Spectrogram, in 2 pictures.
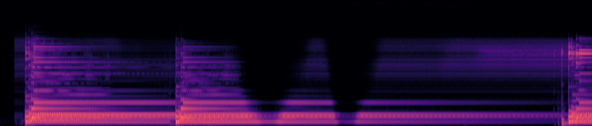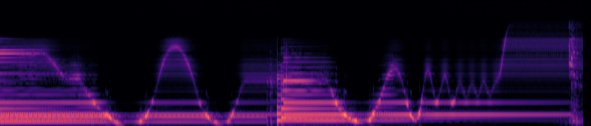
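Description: A distorted, crunchy synth tone through an EHX Mainframe bit crusher pedal holds steady, then a filter sweeps up and down repeatedly and the pitch swoops. The sound is loud and alone.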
